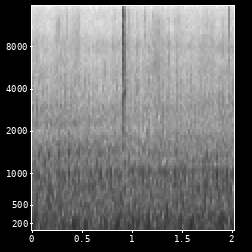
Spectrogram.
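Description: Outboard motor idling steadily, a low even hum, with a single sharp click about a second in.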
